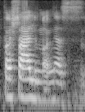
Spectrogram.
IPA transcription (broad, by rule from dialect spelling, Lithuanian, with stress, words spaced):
pɐˈʃɑːlʲɪnoː ˈnʲɛs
